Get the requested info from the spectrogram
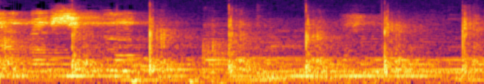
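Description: Worship music with no singing: an acoustic guitar strummed in a steady rhythm, its sharp percussive strokes coming about two and a half times a second over sustained chords.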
